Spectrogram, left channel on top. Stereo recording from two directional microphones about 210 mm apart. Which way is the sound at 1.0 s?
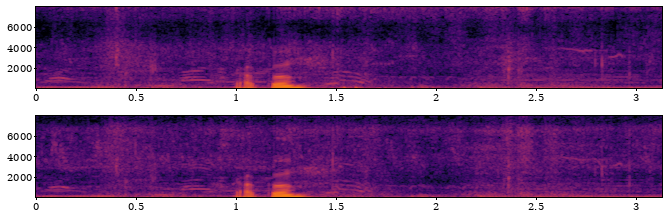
Centre (ahead or behind).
